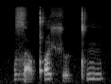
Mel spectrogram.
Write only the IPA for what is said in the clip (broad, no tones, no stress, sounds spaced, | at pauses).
z a̰ qʼ ʉ ʃ o̰ ʈ tʼ ʉ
